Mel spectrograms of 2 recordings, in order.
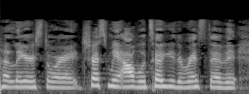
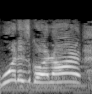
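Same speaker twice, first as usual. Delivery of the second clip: stunned; 8 semitones higher, 6 dB louder than usual. Retold or imitated. Narrator watching the bike get thrown, loud high shock. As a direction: gasp it out in shock. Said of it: "And I'm like".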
